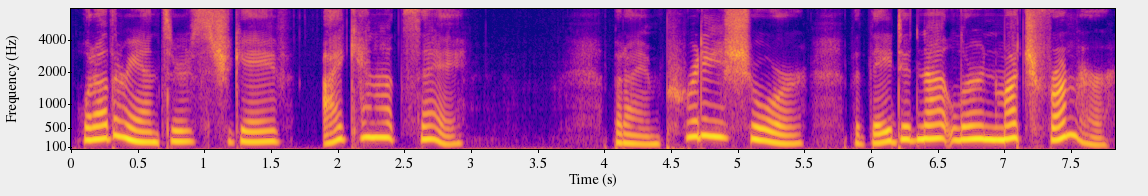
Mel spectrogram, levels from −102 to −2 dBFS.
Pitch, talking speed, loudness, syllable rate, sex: 240 Hz, 160 wpm, -15 LUFS, 4.1 syllables/s, female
